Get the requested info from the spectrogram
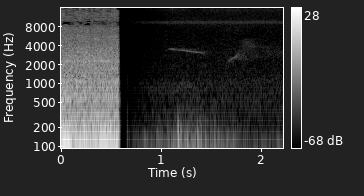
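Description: An engine idling with a steady low hum under outdoor noise, cut off abruptly about half a second in. Near silence follows, broken by a couple of faint bird chirps.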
